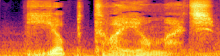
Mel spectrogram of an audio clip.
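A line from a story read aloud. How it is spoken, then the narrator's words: Whispered. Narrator (Russian): прошептал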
